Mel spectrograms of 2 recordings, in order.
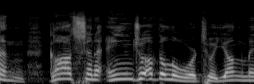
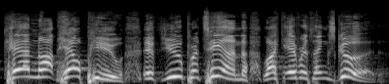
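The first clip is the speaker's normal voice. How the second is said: loud, raised preacher's voice; full-force preaching; 5 semitones higher, 9 dB louder than usual. Real, not acted. Pastor urging the church to stop pretending, full-force preaching. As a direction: drive each phrase out to the back pews.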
